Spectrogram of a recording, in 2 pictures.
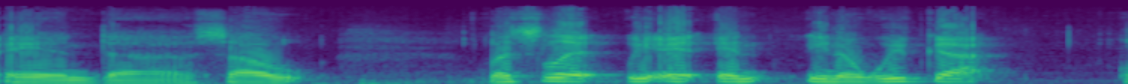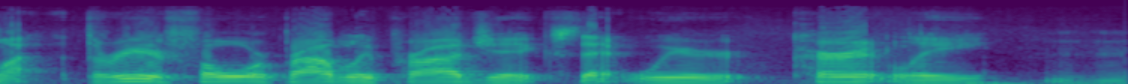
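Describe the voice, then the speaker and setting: With an Appalachian accent, a man speaks fairly slowly at a medium pitch with ordinary pitch variation. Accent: Appalachian Kentucky. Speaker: state representative. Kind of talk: casual chat.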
